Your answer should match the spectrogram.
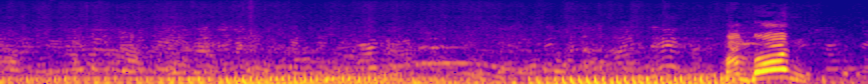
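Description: A motorcycle engine running steadily at a low, even pitch beneath street voices. A louder voice cuts in near the end.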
